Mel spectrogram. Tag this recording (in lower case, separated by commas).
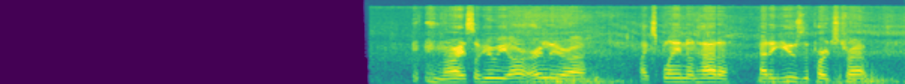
silence, outside, rural or natural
